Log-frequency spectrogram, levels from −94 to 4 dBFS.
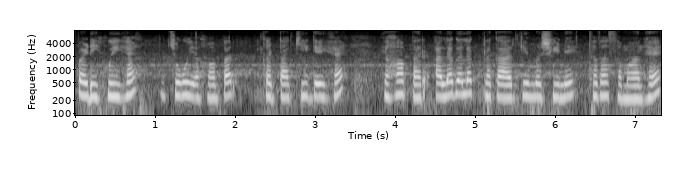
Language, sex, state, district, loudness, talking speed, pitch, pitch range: Hindi, female, Rajasthan, Bikaner, -17 LUFS, 165 wpm, 245 Hz, 230-255 Hz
